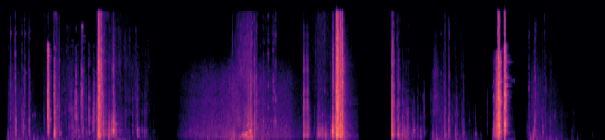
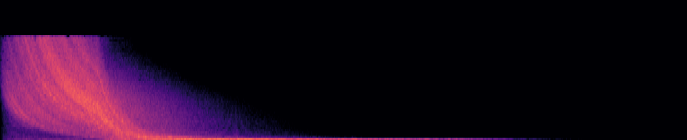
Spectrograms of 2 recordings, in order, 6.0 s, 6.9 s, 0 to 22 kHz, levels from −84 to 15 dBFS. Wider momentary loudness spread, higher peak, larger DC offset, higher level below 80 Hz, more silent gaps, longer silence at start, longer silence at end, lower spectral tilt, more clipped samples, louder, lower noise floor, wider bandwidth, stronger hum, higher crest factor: about the same, 22 LU vs 22 LU; about the same, 0 dBFS vs -2 dBFS; neither; second, -60 dBFS vs -26 dBFS; first, 3.59-3.91 s vs none; first, 0.45 s vs 0.05 s; second, 0.95 s vs 2.25 s; second, 2 dB/octave vs -3 dB/octave; neither; about the same, -19 LUFS vs -17 LUFS; second, -59 dBFS vs -85 dBFS; first, over 20 kHz vs 16.5 kHz; neither; first, 24 dB vs 18 dB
